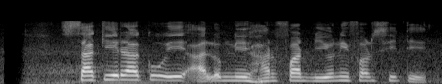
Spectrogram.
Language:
Javanese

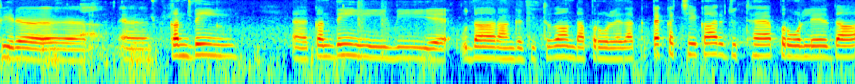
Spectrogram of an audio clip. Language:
Dogri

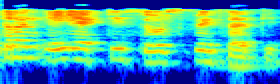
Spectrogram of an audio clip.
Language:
Bangla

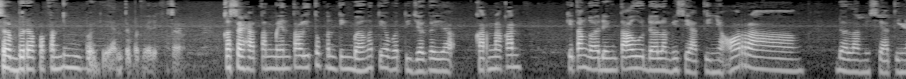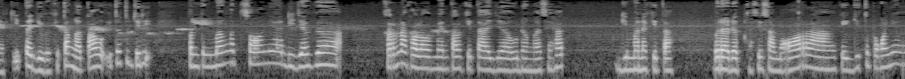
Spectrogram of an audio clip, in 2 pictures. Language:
Betawi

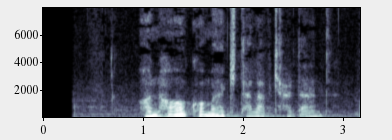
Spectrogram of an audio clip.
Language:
Persian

